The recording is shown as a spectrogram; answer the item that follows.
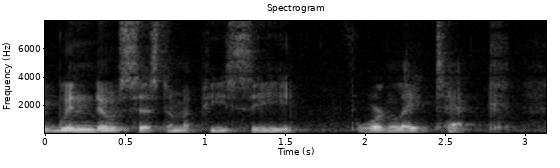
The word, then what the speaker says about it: LaTeX: Now, if I were using a Windows system, a PC for LaTeX, or sometimes people pronounce it LaTeX, if I were going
